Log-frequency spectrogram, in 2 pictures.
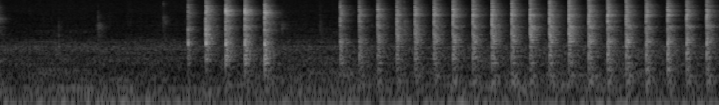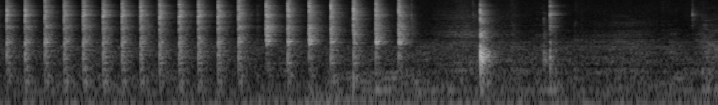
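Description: A Posca paint marker being shaken, its mixing ball clicking inside the barrel. A few clicks start it, then an even run at about five a second for several seconds that stops sharply, followed by two single clicks.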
